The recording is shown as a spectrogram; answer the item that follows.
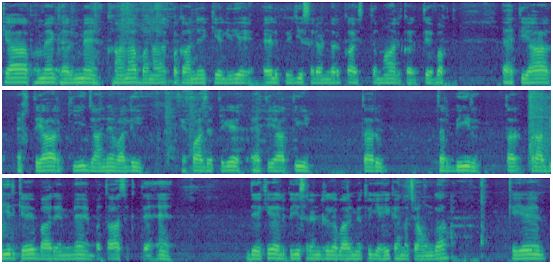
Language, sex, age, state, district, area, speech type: Urdu, male, 45-60, Uttar Pradesh, Muzaffarnagar, urban, spontaneous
